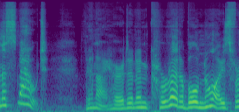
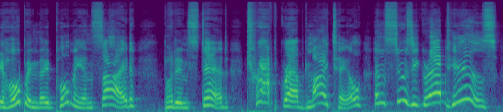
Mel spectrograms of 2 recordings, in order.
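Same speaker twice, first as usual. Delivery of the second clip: usual speaking voice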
